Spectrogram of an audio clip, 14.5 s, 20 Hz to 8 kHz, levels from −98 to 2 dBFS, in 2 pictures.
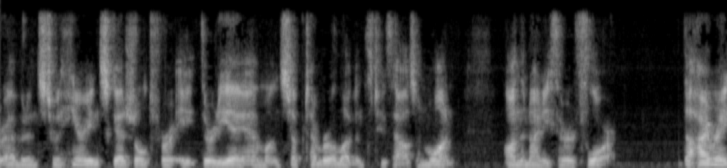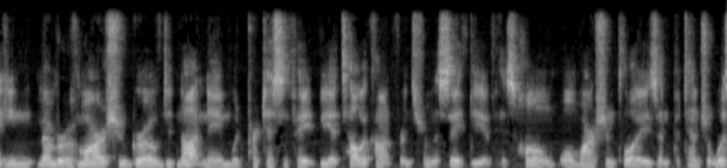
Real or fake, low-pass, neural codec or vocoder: real; 7.2 kHz; none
